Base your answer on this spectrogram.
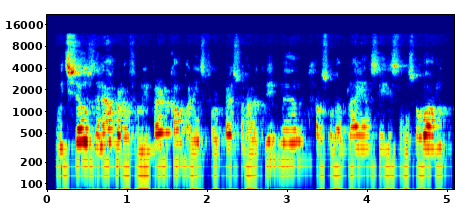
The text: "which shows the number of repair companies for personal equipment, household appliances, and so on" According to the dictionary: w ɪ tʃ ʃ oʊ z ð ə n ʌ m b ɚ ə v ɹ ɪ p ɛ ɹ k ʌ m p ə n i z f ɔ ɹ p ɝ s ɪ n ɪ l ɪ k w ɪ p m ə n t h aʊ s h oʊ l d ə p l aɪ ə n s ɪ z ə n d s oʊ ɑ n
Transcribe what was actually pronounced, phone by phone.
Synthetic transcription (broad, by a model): w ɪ tʃ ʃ oʊ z ð ə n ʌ m b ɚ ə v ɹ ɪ p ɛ ɹ k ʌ m p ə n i s f ɔ ɹ p ɝ s ɪ n ɪ l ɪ k w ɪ p m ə n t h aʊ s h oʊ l ə p l aɪ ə n s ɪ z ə n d s oʊ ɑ n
